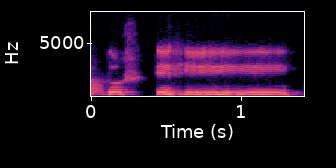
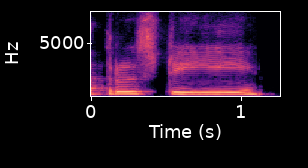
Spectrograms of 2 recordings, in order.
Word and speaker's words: तुष्टिः: अहिंसा समता तुष्टि तुष्टि नहीं, तुष्टि केवल, तुष्टिः। अहिंसा समता तुष्टि ट्रू नहीं है वो, तुष्टिः।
